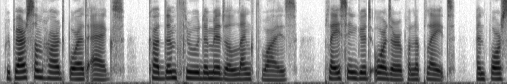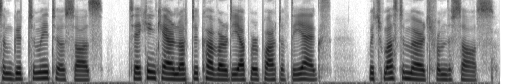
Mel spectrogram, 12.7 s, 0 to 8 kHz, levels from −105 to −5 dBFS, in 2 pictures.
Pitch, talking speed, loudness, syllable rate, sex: 190 Hz, 195 wpm, -17 LUFS, 5.5 syllables/s, female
